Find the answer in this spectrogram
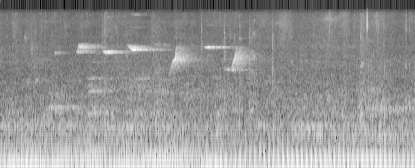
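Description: A few high, thin bird chirps, two of them short falling notes about halfway through, over a steady low hum.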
